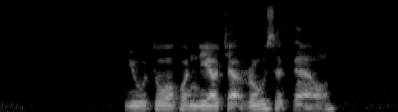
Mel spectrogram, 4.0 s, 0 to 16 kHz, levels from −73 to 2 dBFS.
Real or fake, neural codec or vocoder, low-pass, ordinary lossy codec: real; none; 14.4 kHz; none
